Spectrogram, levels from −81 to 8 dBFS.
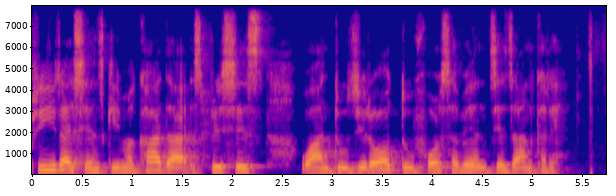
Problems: background sounds at intervals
